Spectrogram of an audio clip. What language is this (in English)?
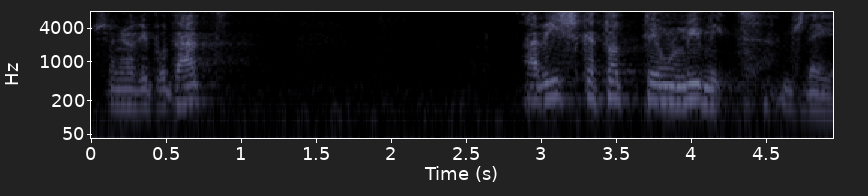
Catalan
